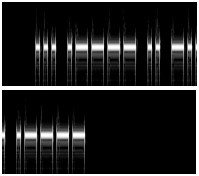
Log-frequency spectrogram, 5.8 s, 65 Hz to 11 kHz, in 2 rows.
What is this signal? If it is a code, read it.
Morse code, heard as a keyed tone, about 20 wpm, 700 Hz. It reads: S1ID1
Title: Five Challenging Letter-Number Combinations 20wpm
